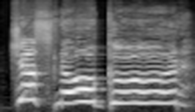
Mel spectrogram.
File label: just no good mid, vocal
